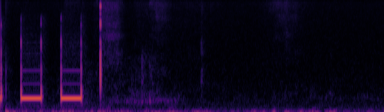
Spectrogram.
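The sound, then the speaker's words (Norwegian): Telephone keypad dialing tones: two short, steady beeps in quick succession, then a sharp click, followed by a faint low hiss. “Da skal vi ringe Bjarne Bergum”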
